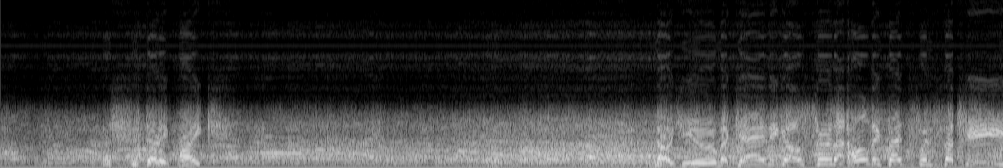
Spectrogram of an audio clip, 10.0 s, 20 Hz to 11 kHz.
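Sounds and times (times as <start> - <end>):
stadium crowd shouting: 0.0 - 10.0.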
